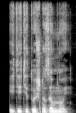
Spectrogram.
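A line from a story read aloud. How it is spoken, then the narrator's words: Woman whispering. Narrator (Russian): зашептала женщина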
